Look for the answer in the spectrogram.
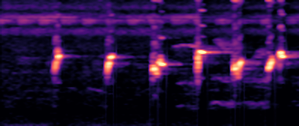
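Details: Yellow-vented bulbul in natural surroundings giving a short string of clear whistled notes, roughly two per second, some doubled, over a quiet background with a faint high hiss.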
